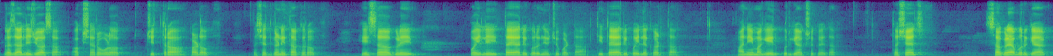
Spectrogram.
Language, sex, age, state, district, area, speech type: Goan Konkani, male, 30-45, Goa, Canacona, rural, spontaneous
